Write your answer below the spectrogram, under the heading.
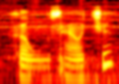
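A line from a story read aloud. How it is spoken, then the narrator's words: Heartbroken, concerned. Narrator (Vietnamese): Huân Nhi không khỏi đau lòng, nói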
